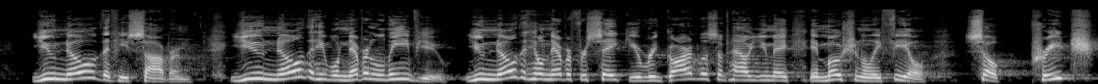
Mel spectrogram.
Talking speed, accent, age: 160 wpm, American, 50-69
